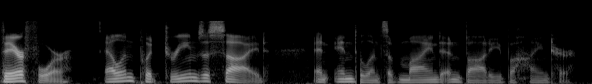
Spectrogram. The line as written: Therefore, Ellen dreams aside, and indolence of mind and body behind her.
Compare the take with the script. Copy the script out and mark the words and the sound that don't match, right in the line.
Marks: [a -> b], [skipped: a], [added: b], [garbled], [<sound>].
Therefore, Ellen [added: put] dreams aside, and indolence [dropout] of mind and body behind her.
